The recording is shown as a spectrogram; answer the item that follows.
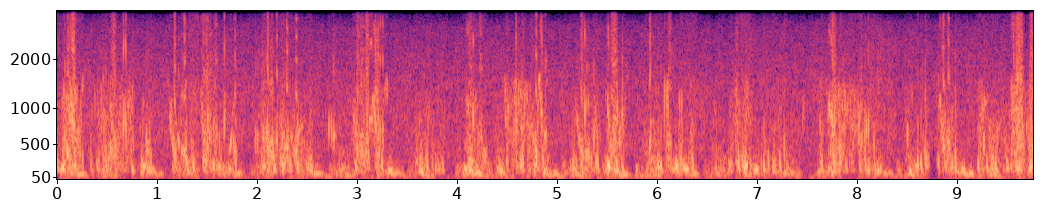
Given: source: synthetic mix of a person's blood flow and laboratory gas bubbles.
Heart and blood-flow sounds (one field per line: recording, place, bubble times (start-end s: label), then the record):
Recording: Doppler ultrasound of blood flow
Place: precordium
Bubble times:
0.00-0.28 s: bubbles
0.32-0.98 s: bubbles
1.09-1.83 s: bubbles
1.97-2.58 s: bubbles
2.70-2.81 s: bubbles
2.89-3.32 s: bubbles
3.56-3.89 s: bubbles
4.04-4.31 s: bubbles
4.46-4.95 s: bubbles
5.11-5.69 s: bubbles
5.88-6.41 s: bubbles
6.70-7.31 s: bubbles
7.45-7.49 s: bubbles
7.61-8.25 s: bubbles
8.48-8.74 s: bubbles
8.79-9.03 s: bubbles
9.17-9.77 s: bubbles
From the record:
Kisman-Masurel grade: 342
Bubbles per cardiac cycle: rolling drumbeat, 9 or more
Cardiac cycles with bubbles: 100%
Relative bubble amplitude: moderate (0.250 to 0.450)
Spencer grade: 3 (all of the cardiac periods contain showers or single bubble signals, but not dominating or overriding the cardiac motion signals)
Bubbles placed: anywhere in the cardiac cycle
